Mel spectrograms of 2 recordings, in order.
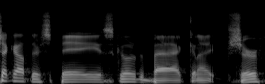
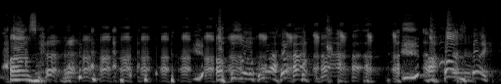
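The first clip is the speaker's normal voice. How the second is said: words broken by real laughter; laughing hard; 8 semitones higher, much slower than usual. Real, not acted. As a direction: laugh through the words, slowed. Laughing at the knockout news.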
